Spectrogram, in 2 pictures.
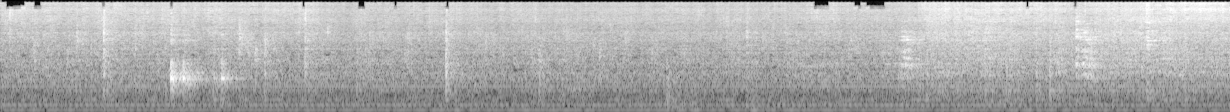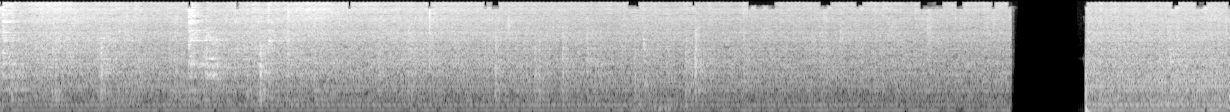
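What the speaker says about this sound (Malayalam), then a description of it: "ഇനി നമ്മൾ ഇതിനകത്തേക്ക് ബാക്കിയിരിക്കുന്ന ഉള്ളിയും കൂടെ ഇട്ട് കൊടുക്കുന്നു. അതോടൊപ്പം തന്നെ നമ്മൾ അരിഞ്ഞ് വെച്ചിരിക്കുന്ന പച്ചമുളക് നമ്മൾ ചേർത്ത് കൊടുക്കുന്നു." Onions and chopped green chilies frying in a pan give a steady, close sizzle with light crackling and occasional stirring scrapes. The sizzle runs the whole time and cuts out briefly near the end.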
